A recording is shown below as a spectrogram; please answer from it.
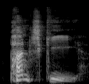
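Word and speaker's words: pączki: Fat Tuesday and it's polish treat called punch key punch key yeah I know it doesn't look like the word punch key but that's how they spell it so if you see that word it's punch key and what they are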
